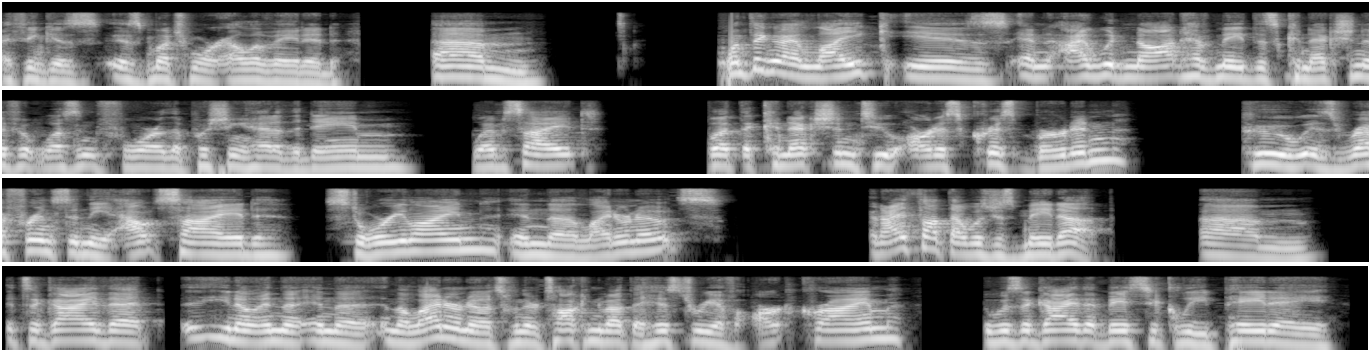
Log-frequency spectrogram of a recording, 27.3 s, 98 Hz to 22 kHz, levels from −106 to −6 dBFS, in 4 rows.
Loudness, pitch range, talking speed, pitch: -18 LUFS, 150-175 Hz, 200 wpm, 165 Hz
